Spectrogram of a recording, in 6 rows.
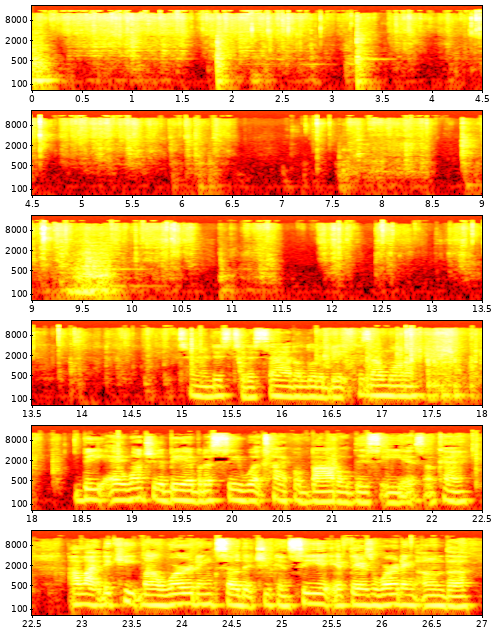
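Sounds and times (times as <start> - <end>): paper shred rustling and crackling: 0.0 - 6.6, 7.2 - 18.2.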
